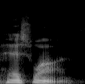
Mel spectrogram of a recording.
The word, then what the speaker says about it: Cheshvan: Now today, Monday, October 16, 2023, is the first day of Heshvan. Now that is spelled C-H-E-S-H-V-A-N, but the C is silent.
